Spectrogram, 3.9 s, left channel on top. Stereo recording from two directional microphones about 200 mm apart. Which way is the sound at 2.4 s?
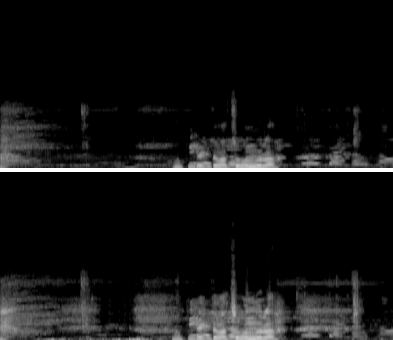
10° right (ahead or behind).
